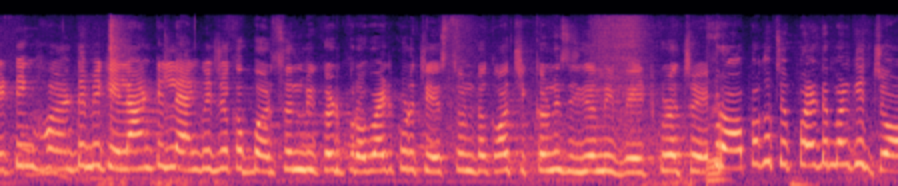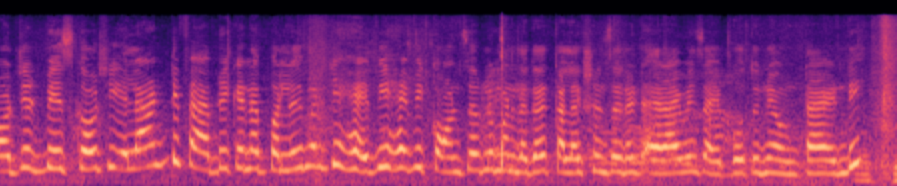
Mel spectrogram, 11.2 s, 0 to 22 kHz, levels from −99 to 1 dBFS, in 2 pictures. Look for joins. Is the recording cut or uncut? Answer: cut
